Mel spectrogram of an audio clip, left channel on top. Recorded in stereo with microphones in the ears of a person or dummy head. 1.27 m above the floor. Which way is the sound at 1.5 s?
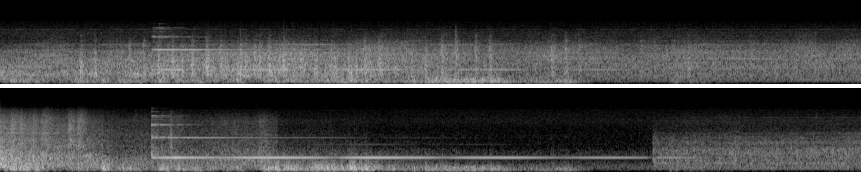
75° right (ahead or behind).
